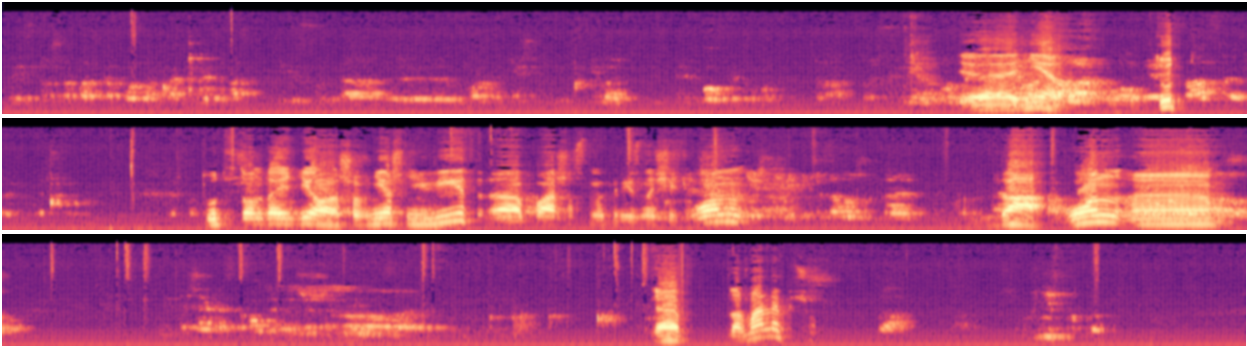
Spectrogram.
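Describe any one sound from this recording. A man speaks calmly and with some animation.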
